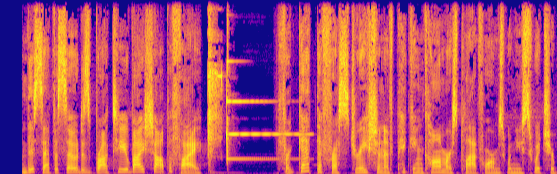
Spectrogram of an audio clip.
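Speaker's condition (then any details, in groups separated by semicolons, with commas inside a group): No condition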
